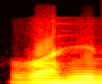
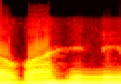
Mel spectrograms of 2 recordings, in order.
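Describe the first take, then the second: First: वाही missing the नि; wrong form. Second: वाहिनी in three syllables; correct form. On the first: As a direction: say वाही short. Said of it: "नहीं होता". (वाही, नि के बिना) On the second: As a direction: sound हि and नी in वाहिनी. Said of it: "होता है". (वाहिनी में हि-नी) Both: Shown as a demonstration.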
